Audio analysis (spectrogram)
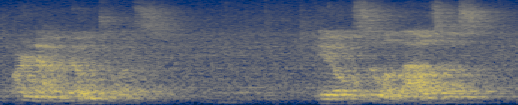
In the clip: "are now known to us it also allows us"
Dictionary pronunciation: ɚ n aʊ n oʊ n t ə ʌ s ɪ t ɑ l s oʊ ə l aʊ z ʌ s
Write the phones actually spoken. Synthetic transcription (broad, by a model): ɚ n aʊ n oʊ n t ə ʌ s ɪ t ɑ l s oʊ ə l aʊ z ʌ s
